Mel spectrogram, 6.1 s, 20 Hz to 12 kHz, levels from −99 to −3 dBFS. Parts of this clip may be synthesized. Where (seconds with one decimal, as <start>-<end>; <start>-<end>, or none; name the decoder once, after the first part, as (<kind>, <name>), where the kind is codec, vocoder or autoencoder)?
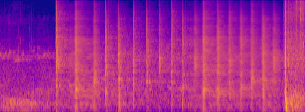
1.4-2.0 (vocoder, Vocos); 3.8-5.6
